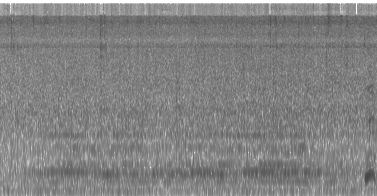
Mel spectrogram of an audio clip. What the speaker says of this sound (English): We got rain, we got a train,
